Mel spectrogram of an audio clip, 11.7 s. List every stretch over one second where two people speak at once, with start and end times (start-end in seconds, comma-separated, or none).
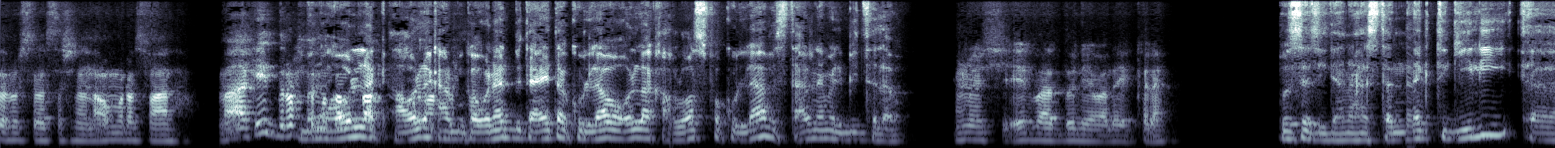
2.1-3.7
